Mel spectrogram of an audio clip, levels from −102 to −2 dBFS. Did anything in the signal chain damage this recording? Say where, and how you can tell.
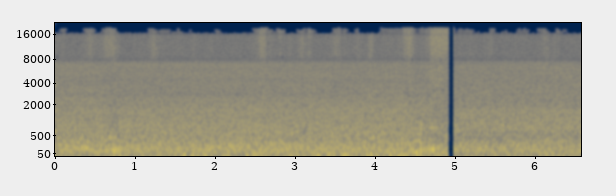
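Yes. At 4.91 s the speech cuts abruptly to silence and returns at 4.98 s, leaving a hole of about 70 ms with nothing filled in. This is a digital broadcast dropout at the reception and decoding stage. The receiver stopped getting frames that passed their checksum and muted its output until valid data resumed. The roughly 64 ms of lost programme is consistent with two consecutive frames of about 32 ms each.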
